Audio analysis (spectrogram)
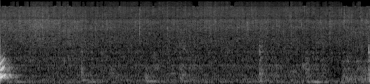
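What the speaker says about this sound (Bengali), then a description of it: "এবার আমি যোগ করে দিচ্ছি কুচনো টমেটো টমেটোটাকে একটু মিশিয়ে নেব" Chopped tomatoes frying with ground spices in a pan for a lote (Bombay duck) fish dish, giving a steady soft sizzle with light stirring throughout, fairly close and alone.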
